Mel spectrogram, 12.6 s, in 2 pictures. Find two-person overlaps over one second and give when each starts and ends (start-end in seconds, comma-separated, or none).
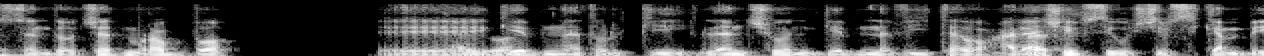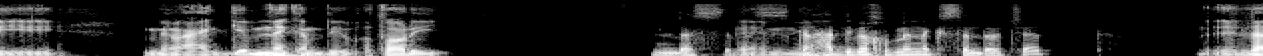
none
